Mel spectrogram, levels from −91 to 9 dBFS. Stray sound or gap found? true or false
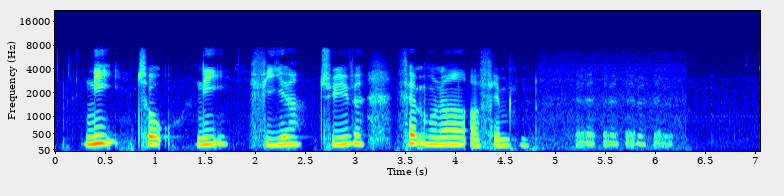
true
